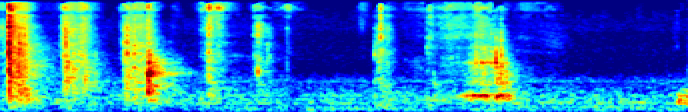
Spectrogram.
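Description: Tarot cards are shuffled and drawn from the deck, giving a quick series of soft, papery riffles and slaps, close and fairly quiet, with no voices.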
